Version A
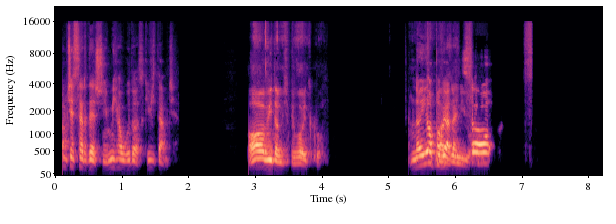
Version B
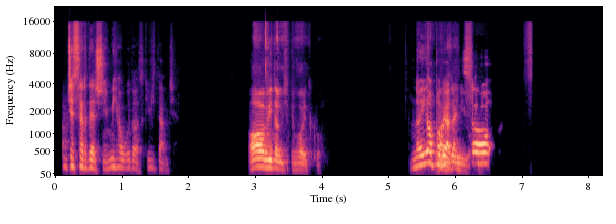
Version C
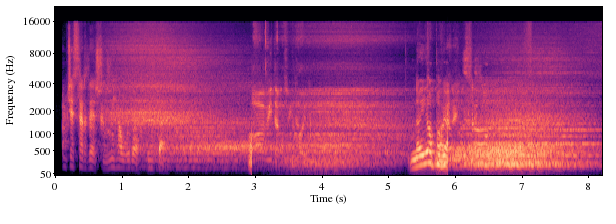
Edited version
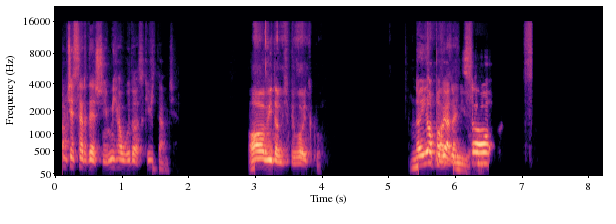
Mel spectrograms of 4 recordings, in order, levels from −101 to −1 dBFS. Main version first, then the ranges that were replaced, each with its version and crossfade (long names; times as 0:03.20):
A
0:01.46–0:02.99: punch in from B
0:03.84–0:05.44: punch in from B
0:05.97–0:06.50: punch in from B
not used: C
